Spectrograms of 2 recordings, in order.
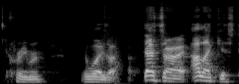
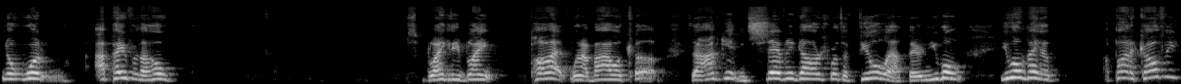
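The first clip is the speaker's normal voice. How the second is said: high, pitched-up, fed-up, aggravated complaining tone; 11 semitones higher, 4 dB louder than usual. Retelling a coffee dispute at a store, the speaker quotes Wade: mock-aggravated, imitating Wade. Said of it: "Wade's starting to get aggravated".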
